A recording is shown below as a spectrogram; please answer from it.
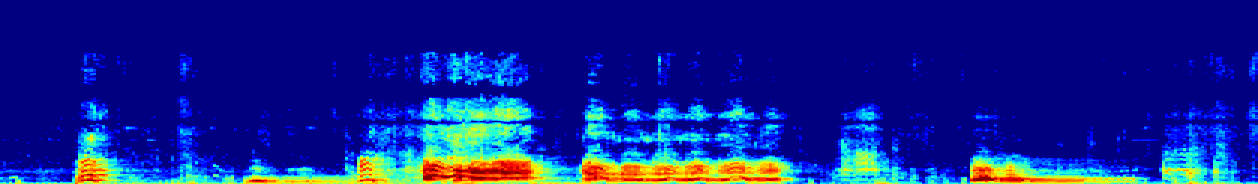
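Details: Dogs eating rice and playing with food make a run of barks, some drawn out into longer yelping, whining cries with wavering harmonics, the sounds separated by short pauses.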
